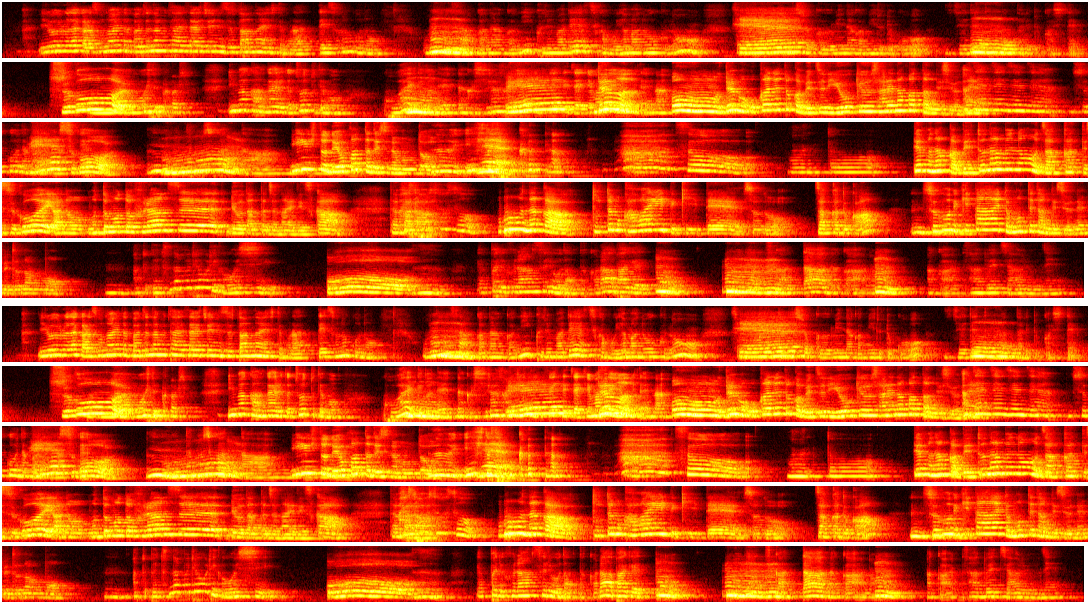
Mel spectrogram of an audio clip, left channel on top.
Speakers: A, on the right; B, on the left.
A: いろいろだからその間ベトナム滞在中にずっと案内してもらってその子のお兄さんかなんかに車でしかも山の奥のその皆既日食みんなが見るとこを連れてってもらったりとかして
B: うんうん。へえ。うんうんうん。すごい。
A: そんな思い出がある。<laughs> 今考えるとちょっとでも怖いけどね、
B: うんうん。
A: なんか知らない人についてちゃいけませんよみたいな。
B: ええでも、うんうん、でもお金とか別に要求されなかったんですよね。
A: あ、全然全然、すっごい仲良くなって。
B: ええすごい。う
A: うん、
B: ーん。
A: 楽しかった、本当に。
B: いい人でよかったですね、本当。
A: うん、いい人でよかった。
B: ねえ。
A: <laughs> そう、本当。
B: でもなんかベトナムの雑貨ってすごい、あの、もともとフランス領だったじゃないですか。だから、
A: あ、そうそうそ
B: もうなんか、とっても可愛いって聞いて、その雑貨とか、
A: う。うんうんうん。
B: すごい行きたいと思ってたんですよね、ベトナムも。
A: うん、あとベトナム料理が美味しい。
B: お
A: うん。
B: ー。
A: やっぱりフランス料だったからバゲット。
B: うん。うんうん
A: をね使ったなんかあの
B: うんうん。
A: なんかサンドイッチあるよね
